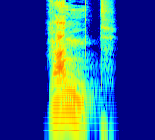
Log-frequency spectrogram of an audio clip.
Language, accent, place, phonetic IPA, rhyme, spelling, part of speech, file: German, Germany, Berlin, [ʁaŋt], -aŋt, rangt, verb, De-rangt.ogg
- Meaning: second-person plural preterite of ringen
